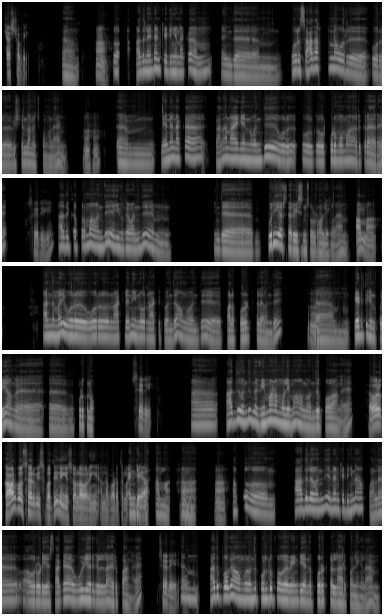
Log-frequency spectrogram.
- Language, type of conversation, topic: Tamil, podcast, ஒரு திரைப்படம் உங்களின் கவனத்தை ஈர்த்ததற்கு காரணம் என்ன?
- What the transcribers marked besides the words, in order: other background noise; drawn out: "இந்த"; in English: "கூரியர் சர்வீஸ்ன்னு"; "கொரியர்" said as "கூரியர்"; drawn out: "அவங்க"; drawn out: "அ"; in English: "கார்கோ சர்வீஸ்"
